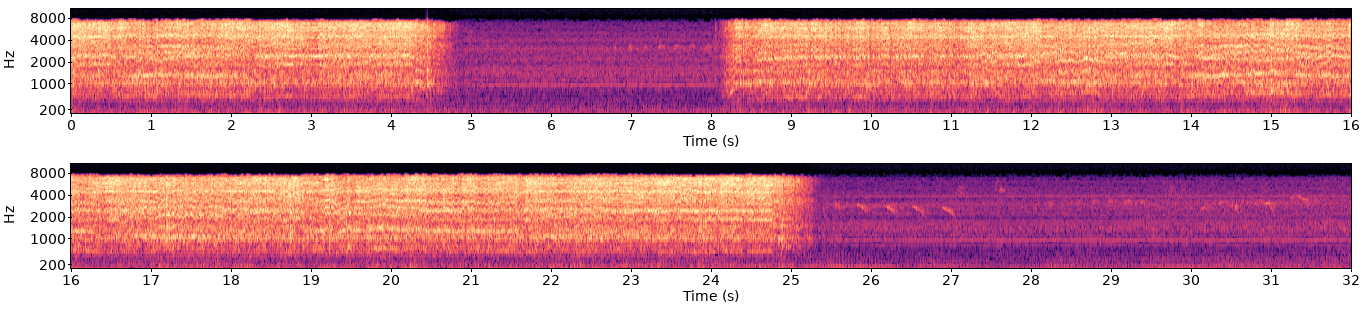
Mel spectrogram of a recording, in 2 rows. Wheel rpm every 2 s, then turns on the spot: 160, 160, 50, 0, 110, 160, 160, 160, 160, 160, 160, 160, 100, 0, 0, 0.
none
